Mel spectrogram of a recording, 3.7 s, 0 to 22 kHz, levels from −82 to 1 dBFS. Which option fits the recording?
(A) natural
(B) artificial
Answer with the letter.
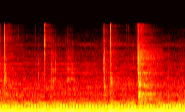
B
